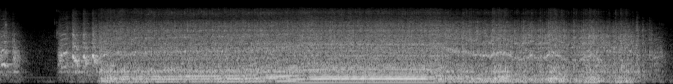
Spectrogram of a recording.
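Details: 1989 Kawasaki ZX-10 (ZX1000) with Keihin carbs, on the enricher and smelling extremely rich, catches and revs briefly, then sags, stumbles and dies as the throttle opens; the carburettor slow circuit is suspected.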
